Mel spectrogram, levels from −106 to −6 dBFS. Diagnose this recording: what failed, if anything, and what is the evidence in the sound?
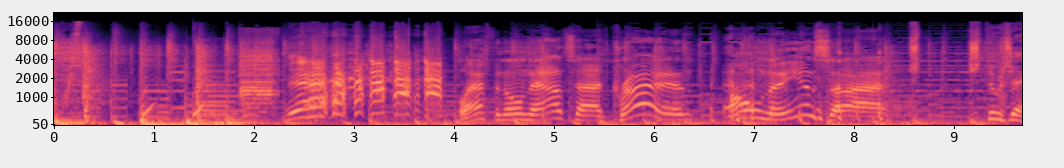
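Nothing failed at any stage of the chain in this recording. The sound gives no evidence of a fault that would call for a diagnosis.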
